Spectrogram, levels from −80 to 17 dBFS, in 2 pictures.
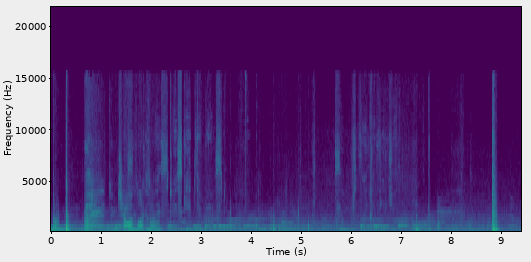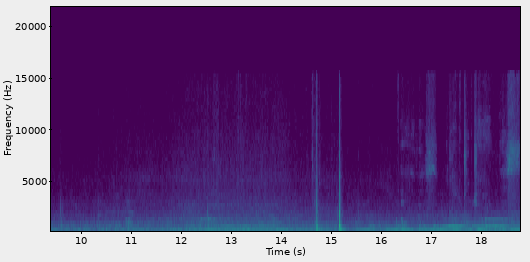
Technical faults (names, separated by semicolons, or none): sample clock jitter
